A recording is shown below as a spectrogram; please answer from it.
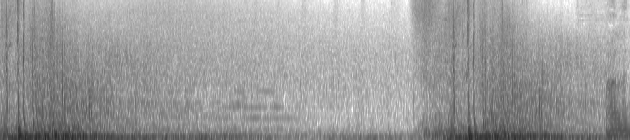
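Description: Explosions from the Confringo blasting spell in Hogwarts Legacy on PC: a loud booming burst that fades to quiet, then a second heavy blast a few seconds later with crackling debris.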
